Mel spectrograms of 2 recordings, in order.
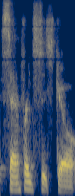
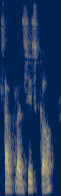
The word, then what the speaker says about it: San Francisco: I never say San Francisco or Los Angeles or Palo Alto. I would usually say San Francisco, Los Angeles, and Palo Alto.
